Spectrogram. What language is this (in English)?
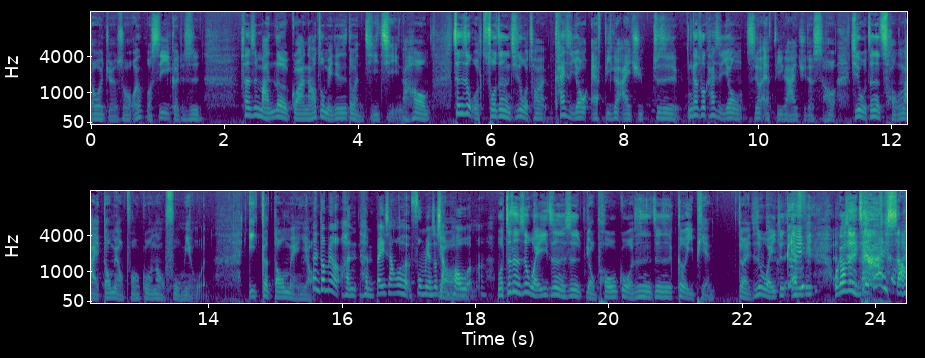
Chinese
